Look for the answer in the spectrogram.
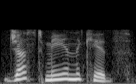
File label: people, kid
